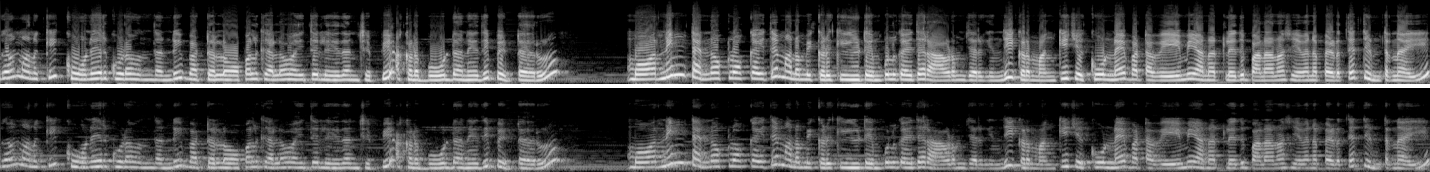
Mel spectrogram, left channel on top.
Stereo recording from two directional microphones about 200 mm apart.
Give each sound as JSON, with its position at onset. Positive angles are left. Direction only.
{"t": 0.0, "sound": "a woman's voice", "side_deg": 40}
